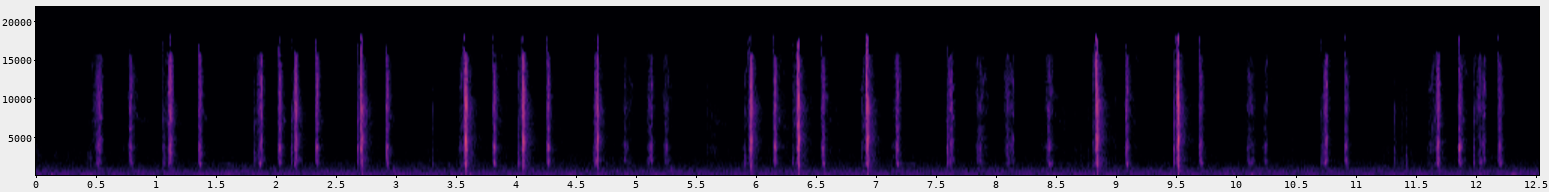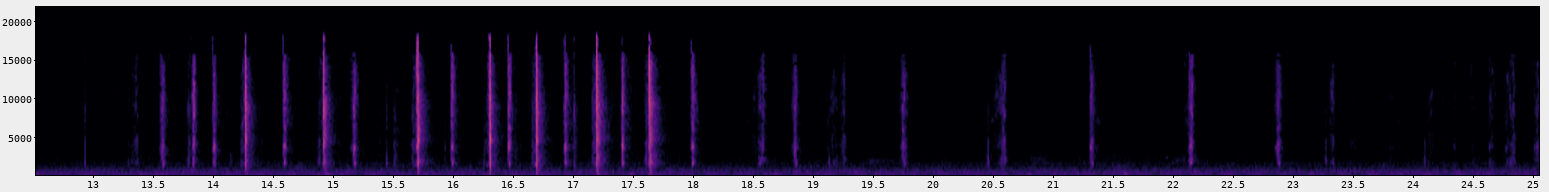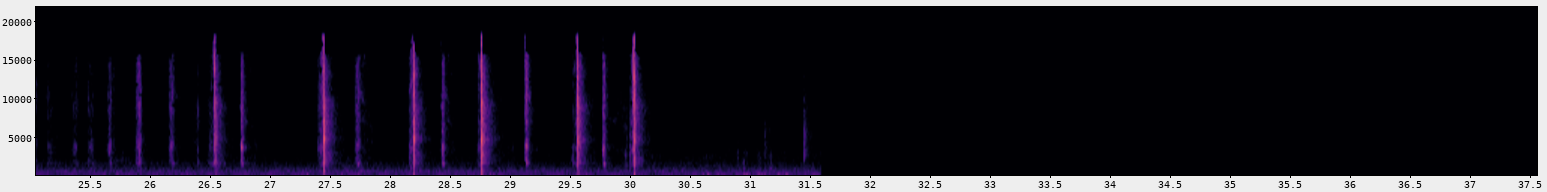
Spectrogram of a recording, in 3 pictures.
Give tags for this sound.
cut
scissors
slice

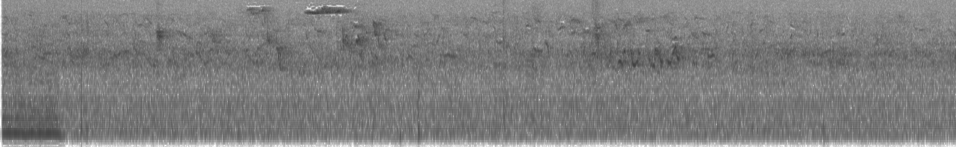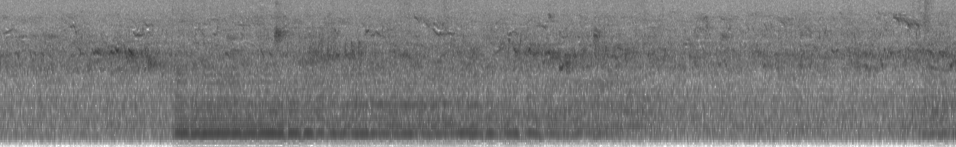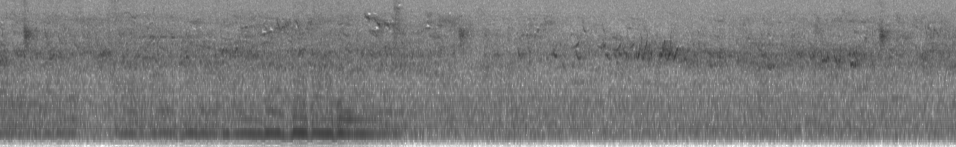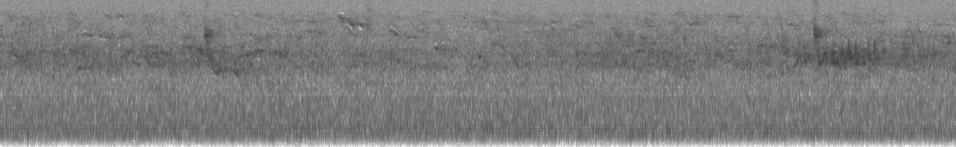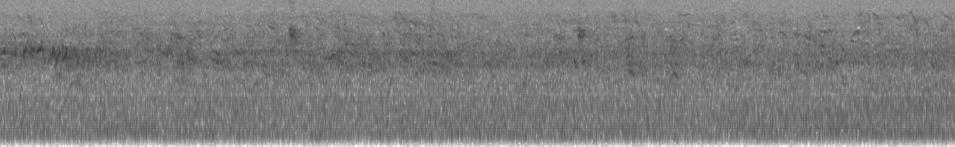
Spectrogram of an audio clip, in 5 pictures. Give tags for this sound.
ambience
buzzing
field-recording
ambient
forest
bumblebee
spring

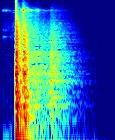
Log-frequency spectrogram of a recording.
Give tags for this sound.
stomp
boot

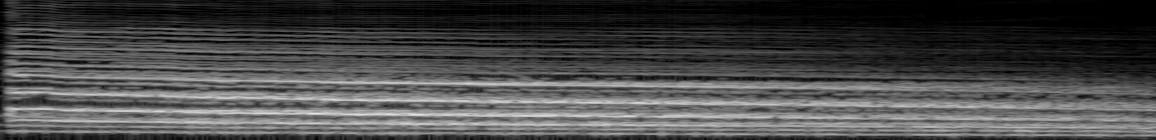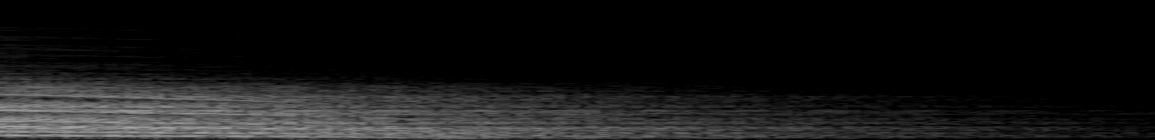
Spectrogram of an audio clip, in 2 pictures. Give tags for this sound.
death
evil
girl
no
nooo
scream
shout
supernatural
yell

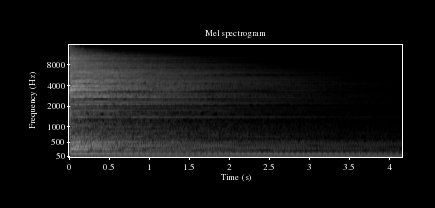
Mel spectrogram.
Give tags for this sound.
crash
cymbal
drums
e
funk
heavy
hit
live
metal
ride
rock
splash

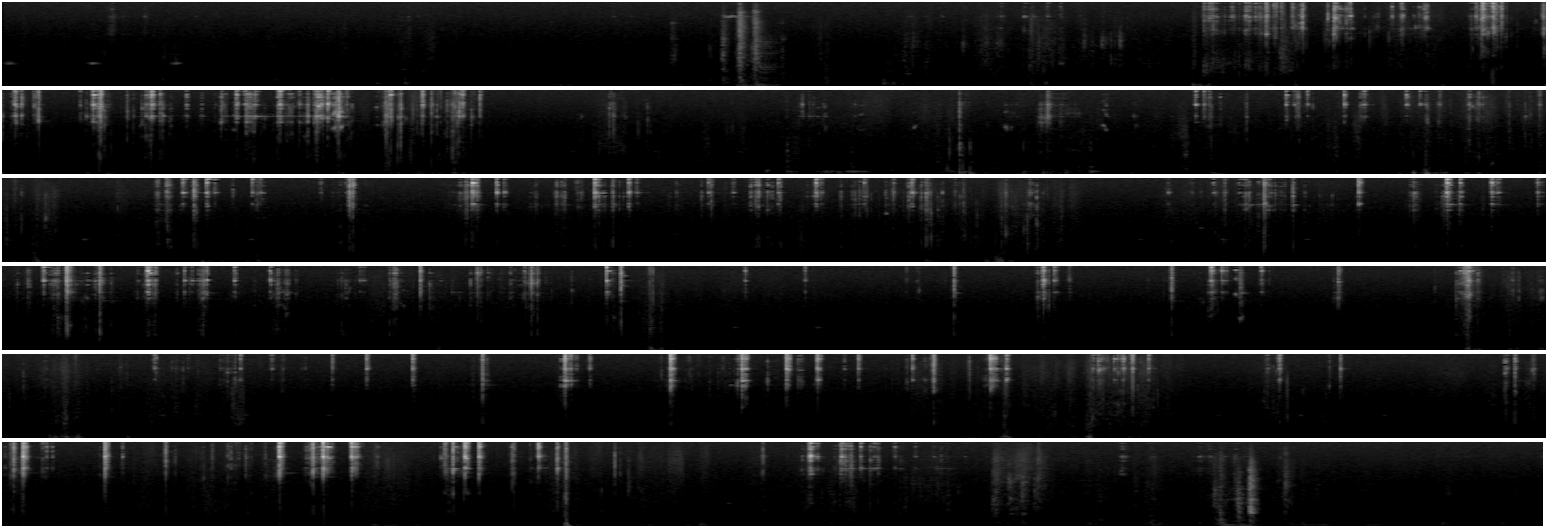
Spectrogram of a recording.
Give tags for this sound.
Clean
Clothing
Foley

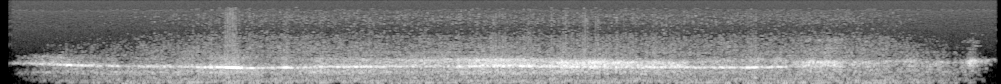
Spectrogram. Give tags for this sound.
suave
sonido

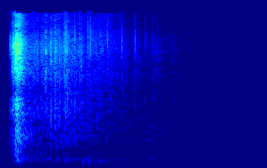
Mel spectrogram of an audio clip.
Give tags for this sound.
crumble
litter
dirt
agaxly
dust
cave
scatter
gravel

